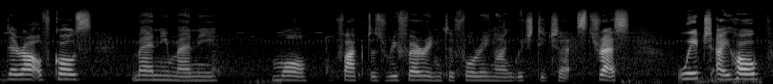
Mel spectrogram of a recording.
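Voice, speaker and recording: A woman with a Polish accent, a native Polish speaker, giving a recorded lecture in slow, measured, short phrases. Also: mid-range voice, pushed and bright, slight background noise, low-quality recording.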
